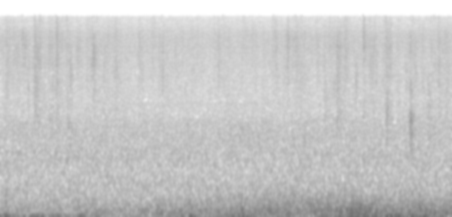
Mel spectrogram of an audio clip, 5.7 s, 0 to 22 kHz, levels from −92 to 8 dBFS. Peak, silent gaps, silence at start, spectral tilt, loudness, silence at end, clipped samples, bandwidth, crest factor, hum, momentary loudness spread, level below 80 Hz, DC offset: -26 dBFS; none; 0 s; -4 dB/octave; -43 LUFS; 0 s; under 0.1%; 16.5 kHz; 16 dB; none; 5 LU; -46 dBFS; under 0.1%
